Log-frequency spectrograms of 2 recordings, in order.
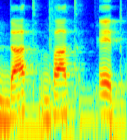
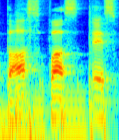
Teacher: sépare les dialectes qui ont maintenu le son /t/ au final de ceux qui l'on fait évoluer en /s/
